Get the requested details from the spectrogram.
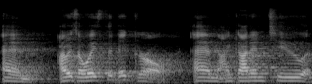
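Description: Audible room echo surrounds a woman who talks fairly slowly at a fairly low pitch. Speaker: weight loss vlogger. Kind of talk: casual vlog chat, personal testimony. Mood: earnest, reflective. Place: home room. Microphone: phone near.

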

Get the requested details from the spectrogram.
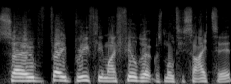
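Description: Speaking with a Manchester accent, a man delivers his words at a fairly quick pace in a dark, mellow tone, the sound dry with no echo and the background quiet. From Manchester, England. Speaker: postdoc researcher presenting at a seminar. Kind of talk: academic presentation. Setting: seminar room with microphone. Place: meeting room.

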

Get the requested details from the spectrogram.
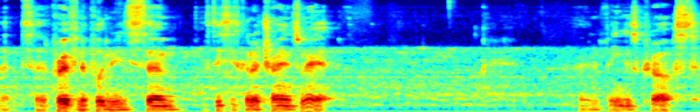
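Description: A man talks at a low pitch with vocal fry, fairly even intonation and a fairly slow pace, leaving long, frequent pauses. Room echo is audible.

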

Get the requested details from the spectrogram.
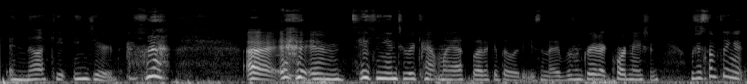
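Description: A woman talks at a fairly quick pace with lively intonation and vocal fry. The sound is dry with no echo, over light background noise. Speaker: vlogger. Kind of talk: casual vlog chat. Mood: amused, reflective. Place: open country. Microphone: phone near.

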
